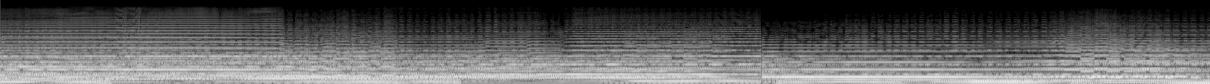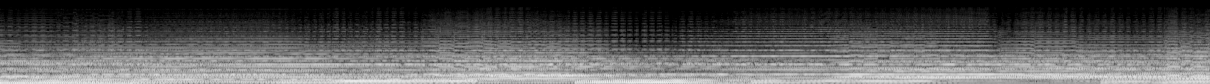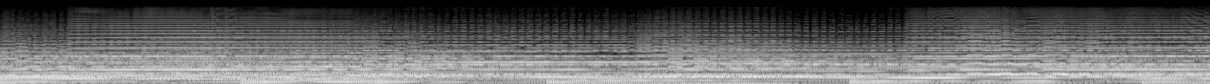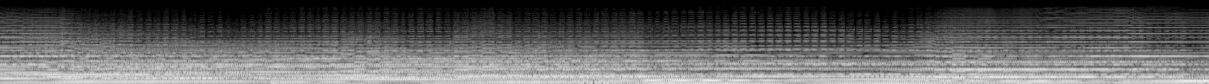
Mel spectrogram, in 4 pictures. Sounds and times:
Music: 0.0 - 48.3.

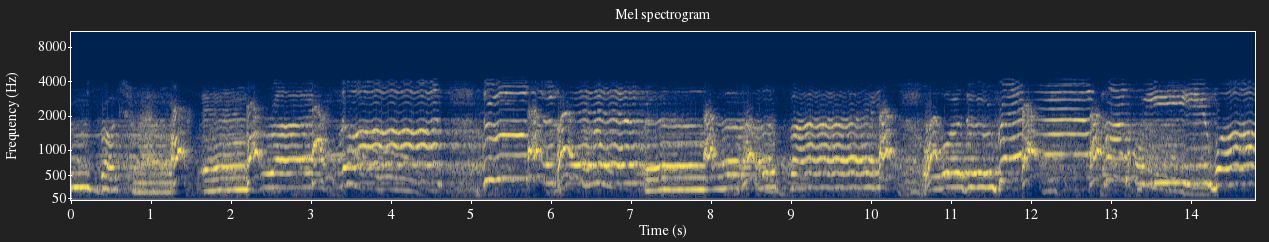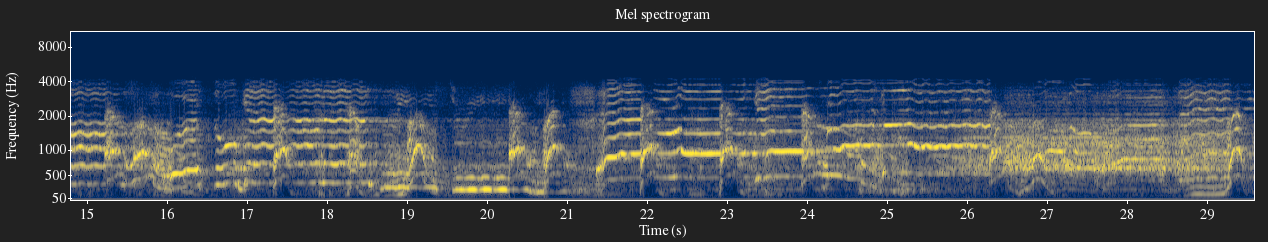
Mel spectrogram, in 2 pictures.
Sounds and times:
Female singing: 0.0 - 29.5.

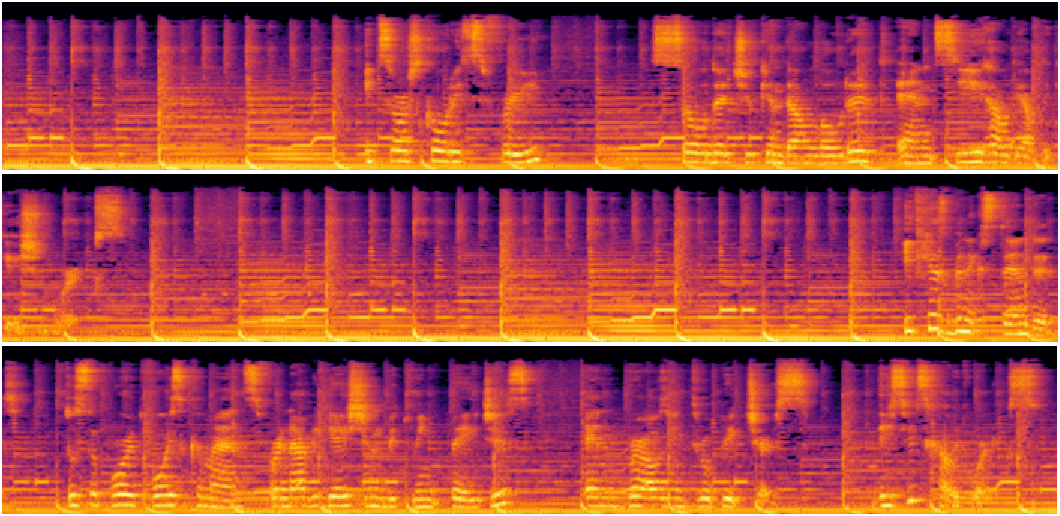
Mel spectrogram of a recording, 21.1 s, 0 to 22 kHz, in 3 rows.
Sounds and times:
Music: 0.0 - 21.1
Female speech, woman speaking: 2.4 - 3.7, 4.4 - 7.9, 13.0 - 21.1.

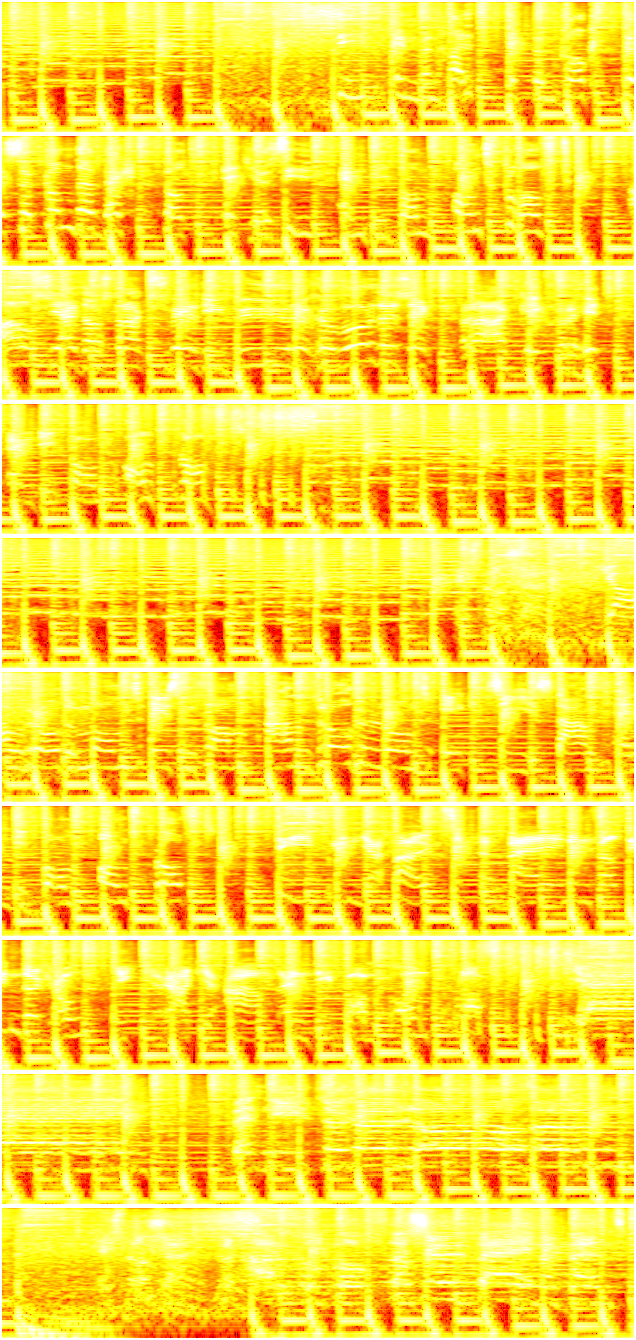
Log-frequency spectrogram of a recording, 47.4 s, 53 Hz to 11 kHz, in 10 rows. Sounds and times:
Music: 0.0 - 47.4.

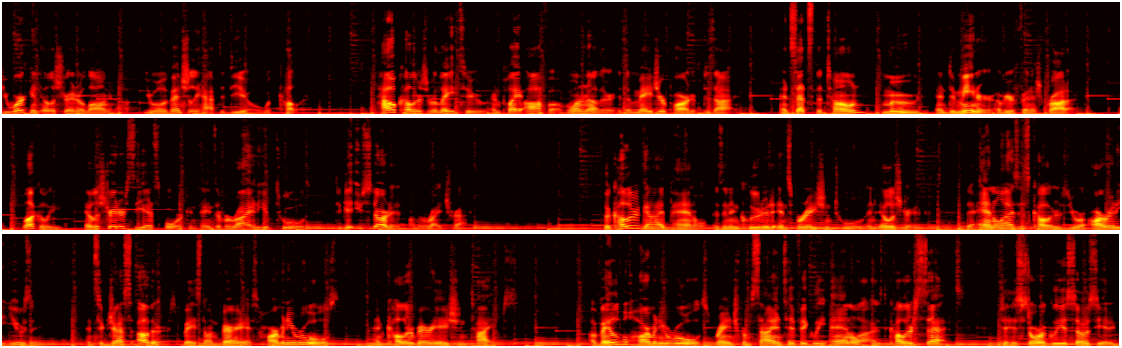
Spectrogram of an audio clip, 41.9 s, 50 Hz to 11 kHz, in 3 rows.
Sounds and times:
Speech: 0.0 - 3.8, 4.7 - 9.2, 9.8 - 13.5, 14.2 - 19.8, 21.5 - 28.4, 29.0 - 34.4, 35.3 - 41.9
Music: 0.0 - 41.9.

